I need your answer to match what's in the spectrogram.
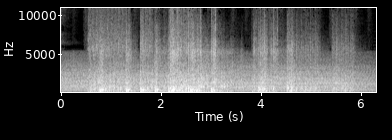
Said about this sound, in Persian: یه بار داشتیم یکی از بچه‌ها رو که مجروح شده بود به بیمارستان می بردیم. تو همون بین به طرف ما تیراندازی شد. نیروهای تروریستی کموله حتی به مجروحا و بهیارها هم رحم نمی کردن.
